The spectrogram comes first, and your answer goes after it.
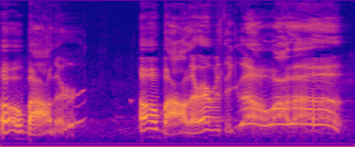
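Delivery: each "oh" dragged out, creaky and glum. Describing his own first reaction to trials: Eeyore voice. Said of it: "I walk around like Eeyore".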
